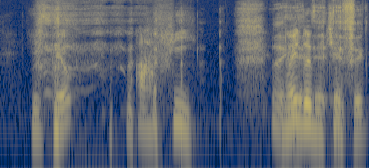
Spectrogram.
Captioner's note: laughter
